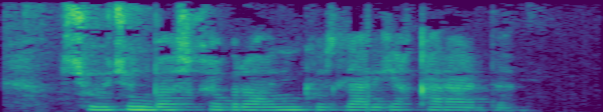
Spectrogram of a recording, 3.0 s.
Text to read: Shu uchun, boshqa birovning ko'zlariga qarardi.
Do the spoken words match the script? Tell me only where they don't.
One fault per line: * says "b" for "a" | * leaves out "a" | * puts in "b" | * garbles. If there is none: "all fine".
all fine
